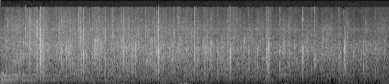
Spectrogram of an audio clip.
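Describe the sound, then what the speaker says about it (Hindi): Villagers and students applaud Maniraj at a school gathering for a girls' handball competition, a fairly faint, steady patter of clapping with a few louder claps scattered through it. "एक बार सभी उपस्थित ग्रामीण सज्जन और विद्यार्थी मणिराज जी के लिए जोरदार तालियां बजाएं।"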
